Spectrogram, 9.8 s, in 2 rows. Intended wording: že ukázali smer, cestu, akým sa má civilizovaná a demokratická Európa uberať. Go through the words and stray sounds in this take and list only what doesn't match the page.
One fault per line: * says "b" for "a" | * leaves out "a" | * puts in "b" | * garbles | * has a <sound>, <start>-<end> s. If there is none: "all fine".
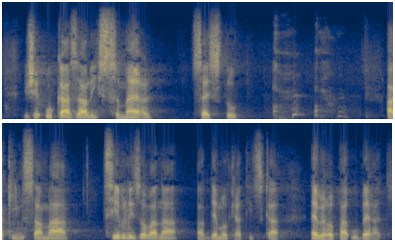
* has a cough, 3.4-4.4 s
